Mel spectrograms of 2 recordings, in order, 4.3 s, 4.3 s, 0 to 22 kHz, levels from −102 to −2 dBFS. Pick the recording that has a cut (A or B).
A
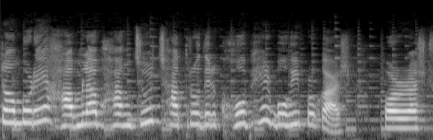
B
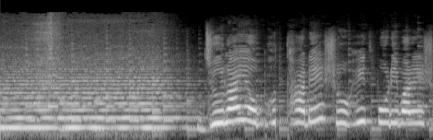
B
